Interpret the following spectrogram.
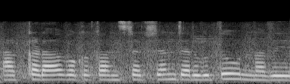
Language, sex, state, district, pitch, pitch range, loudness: Telugu, female, Andhra Pradesh, Annamaya, 220 Hz, 215-225 Hz, -15 LUFS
